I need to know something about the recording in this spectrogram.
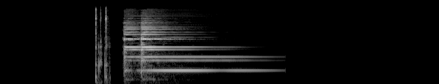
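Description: Subscribe-button animation sound effects: a quick double mouse click about a second in, then a bright notification-bell ding that rings with several tones and fades out over about a second and a half.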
